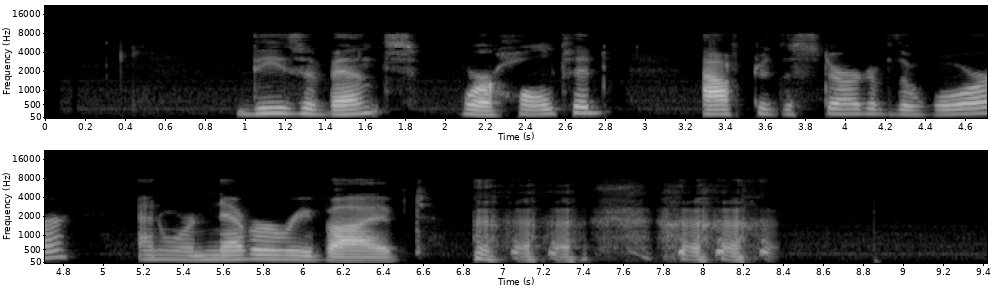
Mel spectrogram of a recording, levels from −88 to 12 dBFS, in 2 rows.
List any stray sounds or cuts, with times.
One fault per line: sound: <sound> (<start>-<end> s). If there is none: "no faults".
sound: laugh (6.9-8.4 s)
